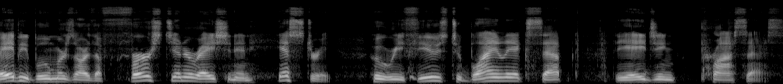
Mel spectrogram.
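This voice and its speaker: Recorded very clean with a silent background and a dry, close sound with no echo, a man with an American accent speaks at a medium pitch and a fairly slow pace. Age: 50s. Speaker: network marketing entrepreneur. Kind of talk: business presentation to camera. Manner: soft-spoken.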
